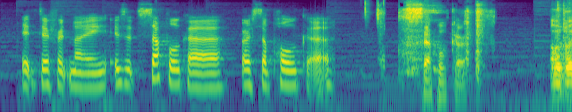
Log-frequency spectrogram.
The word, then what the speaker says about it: Sepulchre: Sepulchre? Sepulchre, okay. Sepulchre. yeah, it's different emphasis, isn't it?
